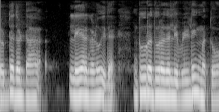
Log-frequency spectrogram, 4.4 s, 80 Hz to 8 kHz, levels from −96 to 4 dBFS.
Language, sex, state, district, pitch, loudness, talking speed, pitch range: Kannada, male, Karnataka, Shimoga, 145 Hz, -15 LUFS, 120 wpm, 140-155 Hz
